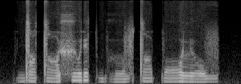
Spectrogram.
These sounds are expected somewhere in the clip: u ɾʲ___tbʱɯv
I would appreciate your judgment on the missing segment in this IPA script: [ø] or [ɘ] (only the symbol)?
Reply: ɘ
